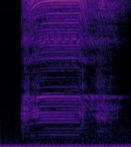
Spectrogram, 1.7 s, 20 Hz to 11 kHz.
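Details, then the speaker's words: 2015 Range Rover L405 driver door lock actuator motor, sealed module opened and run on the bench: short crisp high-pitched whir that starts and stops cleanly; the motor sounds good with plenty of torque, so the fault lies elsewhere, maybe the contacts. "so it makes sense to investigate something like this in detail the motor sounds"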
